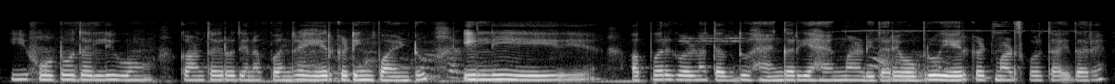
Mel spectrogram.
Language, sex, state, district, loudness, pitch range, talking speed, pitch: Kannada, female, Karnataka, Shimoga, -15 LUFS, 195-210 Hz, 130 wpm, 200 Hz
